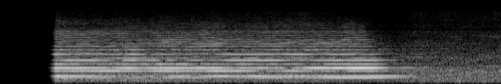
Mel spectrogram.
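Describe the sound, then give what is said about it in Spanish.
A freight train's horn blares in one long, loud, sustained chord over the rumble of the passing train, on the railway beside the Albergue Hermanos en el Camino shelter that runs south to the Guatemalan border, then cuts off while the low rolling noise of the cars continues. “El tren que llega por acá solía venir llevando muchos migrantes centroamericanos encima, pero ya no es así.”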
